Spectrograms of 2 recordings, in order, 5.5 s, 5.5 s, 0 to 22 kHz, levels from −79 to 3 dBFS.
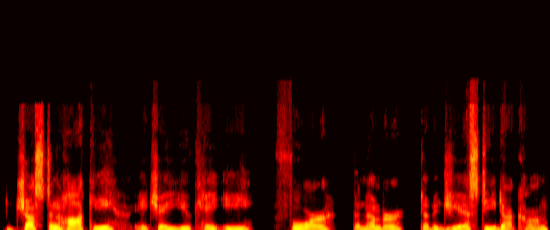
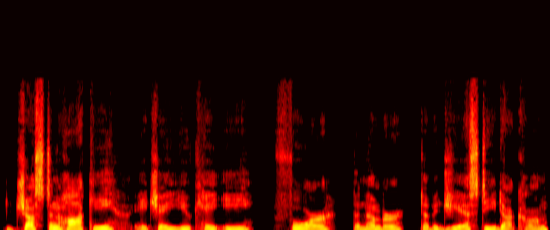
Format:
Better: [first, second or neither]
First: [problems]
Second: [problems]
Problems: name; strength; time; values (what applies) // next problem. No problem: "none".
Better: second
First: garbled, watery; slightly; nothing above 14.5 kHz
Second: none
